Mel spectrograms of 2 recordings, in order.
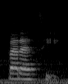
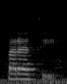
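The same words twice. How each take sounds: No difference in how they are said.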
